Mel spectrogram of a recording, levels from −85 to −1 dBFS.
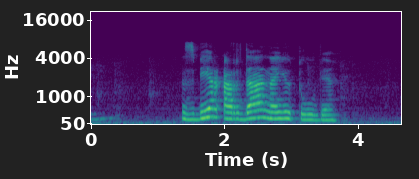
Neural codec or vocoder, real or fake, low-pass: none; real; 7.2 kHz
